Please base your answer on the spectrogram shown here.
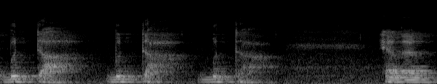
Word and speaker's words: Buddha: budda budda and then double consonants which we're kind of sloppy about in English. Sometimes both consonants get pronounced but most of the time they don't. In poly they always get pronounced. So that's where you're getting this and it creates like a stop when you pronounce both consonants.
